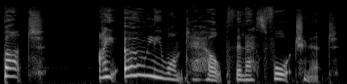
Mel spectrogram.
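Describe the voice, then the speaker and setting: A woman's voice: sits high, very animated, unhurried, no room sound, full character voice. An actress voicing a posh, vain teenage schoolgirl witch in a video game, speaking in a haughty, theatrical English accent with overly refined diction. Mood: smug, persuasive. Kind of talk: video game dialogue acting.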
